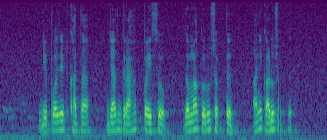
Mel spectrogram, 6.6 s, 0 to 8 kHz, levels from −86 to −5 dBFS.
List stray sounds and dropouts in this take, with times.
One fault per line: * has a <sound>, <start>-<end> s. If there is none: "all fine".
* has a dropout, 5.6-5.6 s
